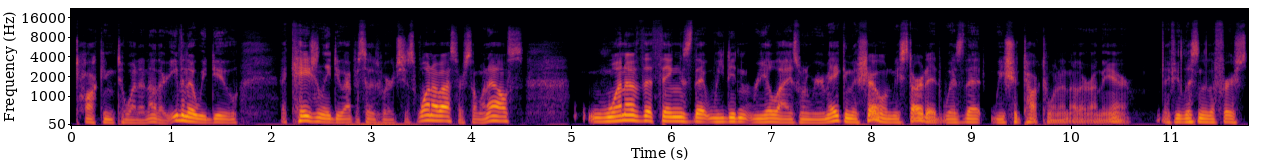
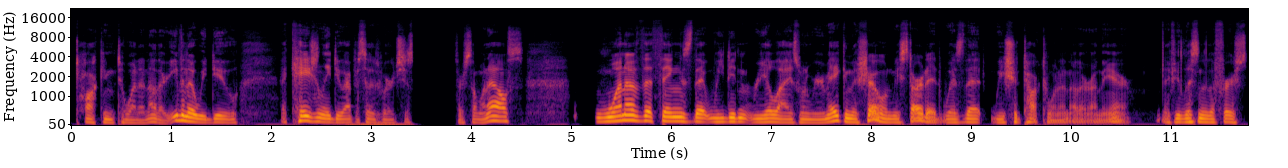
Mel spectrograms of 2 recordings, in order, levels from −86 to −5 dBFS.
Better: first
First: none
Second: audio cutting out; at 3.5 s and at 5 s

